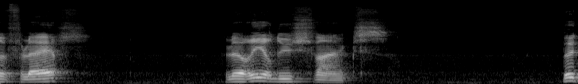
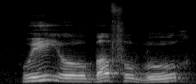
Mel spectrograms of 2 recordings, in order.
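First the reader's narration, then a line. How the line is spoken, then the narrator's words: Calm, nearly solemn voice. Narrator (French): répondit Hildée d'une voix calme, presque grave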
